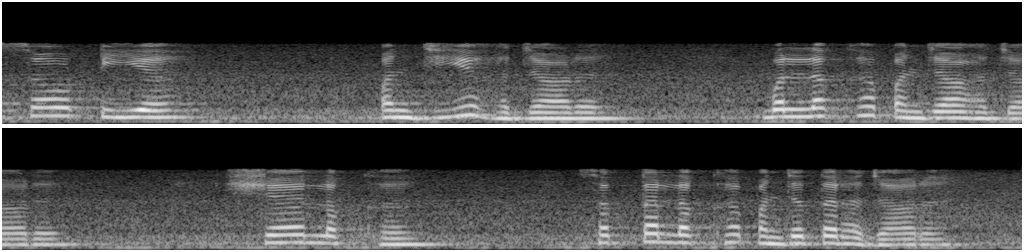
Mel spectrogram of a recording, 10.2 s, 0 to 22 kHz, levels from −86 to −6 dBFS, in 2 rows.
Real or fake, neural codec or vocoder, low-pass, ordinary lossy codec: real; none; 5.4 kHz; none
